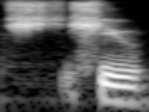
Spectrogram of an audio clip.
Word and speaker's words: Shu: specifically for Shu is that how do you pronounce the name of the game by the way hey Shu yes yes oh yeah okay okay yeah yeah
